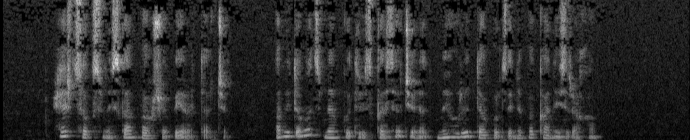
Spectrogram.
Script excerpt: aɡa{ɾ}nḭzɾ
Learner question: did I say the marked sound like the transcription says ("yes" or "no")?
no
